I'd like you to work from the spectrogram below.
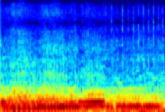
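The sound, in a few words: Ducati motorcycle engine passing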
